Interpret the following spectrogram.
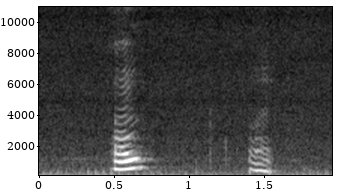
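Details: Pet cat replying when its owner talks to it in cat language indoors: two short meows about a second apart, the first louder and clearer, the second softer and bending downward.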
